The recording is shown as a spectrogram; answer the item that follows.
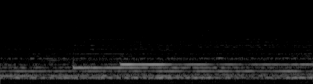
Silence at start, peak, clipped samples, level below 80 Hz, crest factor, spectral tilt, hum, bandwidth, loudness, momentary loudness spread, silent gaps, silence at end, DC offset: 0 s; -28 dBFS; under 0.1%; -82 dBFS; 14 dB; -4.5 dB/octave; none; over 20 kHz; -42 LUFS; 9 LU; none; 0 s; under 0.1%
